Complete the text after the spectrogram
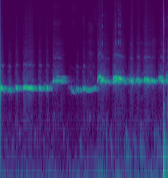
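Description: Someone whistles a short melody up close, holding steady notes that step up and down in pitch, with a sudden loud thump at the very end.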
